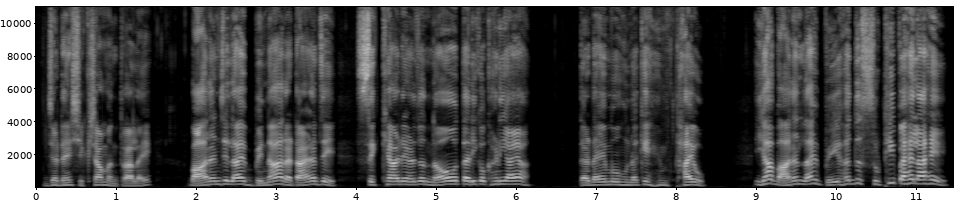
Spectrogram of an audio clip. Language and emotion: Sindhi, happy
